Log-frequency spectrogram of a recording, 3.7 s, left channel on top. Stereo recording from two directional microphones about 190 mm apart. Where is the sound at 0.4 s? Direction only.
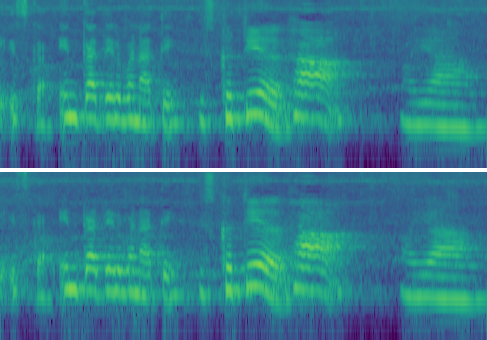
65° left (ahead or behind).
